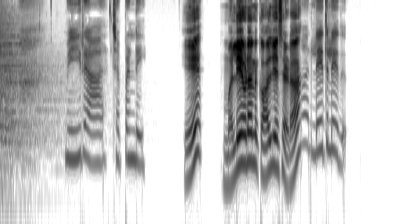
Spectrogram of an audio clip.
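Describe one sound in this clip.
A young woman speaks softly and cheerfully into a telephone.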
